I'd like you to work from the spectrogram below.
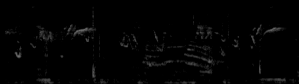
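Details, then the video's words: Grey francolin adult with chicks, the chicks calling: thin, high peeping notes and short downward-slurred chirps, with a quick cluster of descending slurred notes mid-way and a faint low hum underneath. "grey partridge bird with chicks,chicks calling"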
